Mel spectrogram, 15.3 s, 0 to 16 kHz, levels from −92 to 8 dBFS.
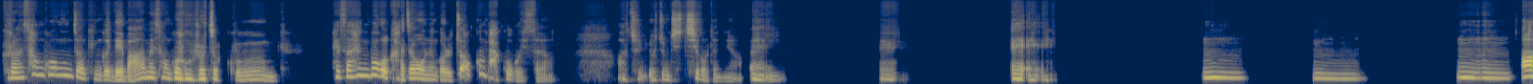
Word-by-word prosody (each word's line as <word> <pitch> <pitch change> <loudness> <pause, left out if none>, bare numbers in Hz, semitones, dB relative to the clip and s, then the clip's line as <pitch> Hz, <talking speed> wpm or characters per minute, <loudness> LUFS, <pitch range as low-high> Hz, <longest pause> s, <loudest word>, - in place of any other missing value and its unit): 그런 200 0 +1
성공적인 285 - -1
거 150 0 +2
내 140 -1 +5
마음의 190 - +2
성공으로 180 -4 +3
쪼끔 145 -6 -3 0.6
해서 230 +1 +2
행복을 280 +1 +5
가져오는 175 -2 +2
거로 140 -2 +1
쪼끔 - - +1
바꾸고 - - -3
있어요. - - -11 0.7
아 - - -9
저 - - -7
요즘 145 +1 -7
지치거든요. 115 -4 -2
예. 145 -5 -3 1.0
예. 75 -1 -8 1.1
예예예. 140 -4 0 1.5
음. 205 -1 +2 0.7
음. 170 -2 -5 0.9
음음. 195 -3 +1
아 245 +1 +12
175 Hz, 215 characters per minute, -24 LUFS, 145-205 Hz, 1.5 s, 아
